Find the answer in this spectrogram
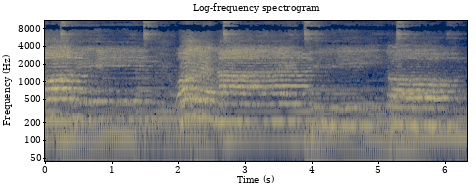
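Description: Two women singing a gospel worship song together through microphones, in long held notes over a steady low accompaniment.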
